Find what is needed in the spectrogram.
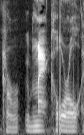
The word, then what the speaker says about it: corral: Could be Golden Coral for all I know. – It's not. It's the corral. It's a cowboy term. Like the gunfight at the OK Corral.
